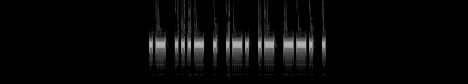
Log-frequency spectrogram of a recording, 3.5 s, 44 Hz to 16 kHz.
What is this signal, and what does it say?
Morse code, heard as a keyed tone, about 52 wpm, 700 Hz. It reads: AVERAGE
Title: Seven Letter Words - 50wpm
